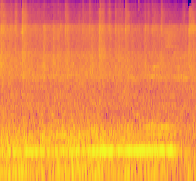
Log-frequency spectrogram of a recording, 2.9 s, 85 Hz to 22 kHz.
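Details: Caio Apache Vip 4 bus on Mercedes-Benz 1724L chassis while driving: steady low-pitched drone humming above road and engine noise, very loud differential growl/whine.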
